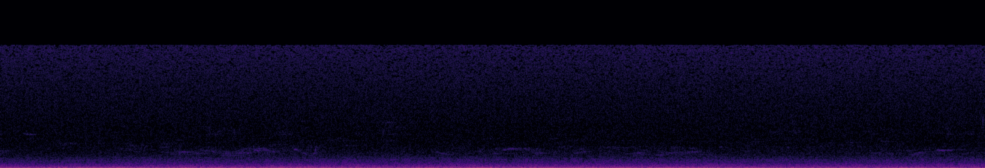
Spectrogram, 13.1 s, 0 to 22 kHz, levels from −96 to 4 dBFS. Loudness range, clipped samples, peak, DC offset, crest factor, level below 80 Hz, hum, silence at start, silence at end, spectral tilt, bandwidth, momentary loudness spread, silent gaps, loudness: 2 LU; under 0.1%; -44 dBFS; under 0.1%; 14 dB; -60 dBFS; none; 0 s; 0 s; -6 dB/octave; 16.5 kHz; 2 LU; none; -59 LUFS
